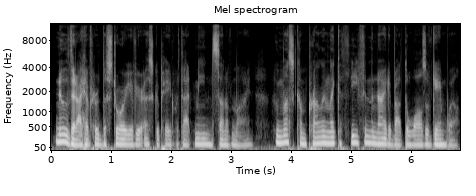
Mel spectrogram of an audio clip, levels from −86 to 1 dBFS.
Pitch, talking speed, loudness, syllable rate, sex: 105 Hz, 270 wpm, -21 LUFS, 6.2 syllables/s, male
